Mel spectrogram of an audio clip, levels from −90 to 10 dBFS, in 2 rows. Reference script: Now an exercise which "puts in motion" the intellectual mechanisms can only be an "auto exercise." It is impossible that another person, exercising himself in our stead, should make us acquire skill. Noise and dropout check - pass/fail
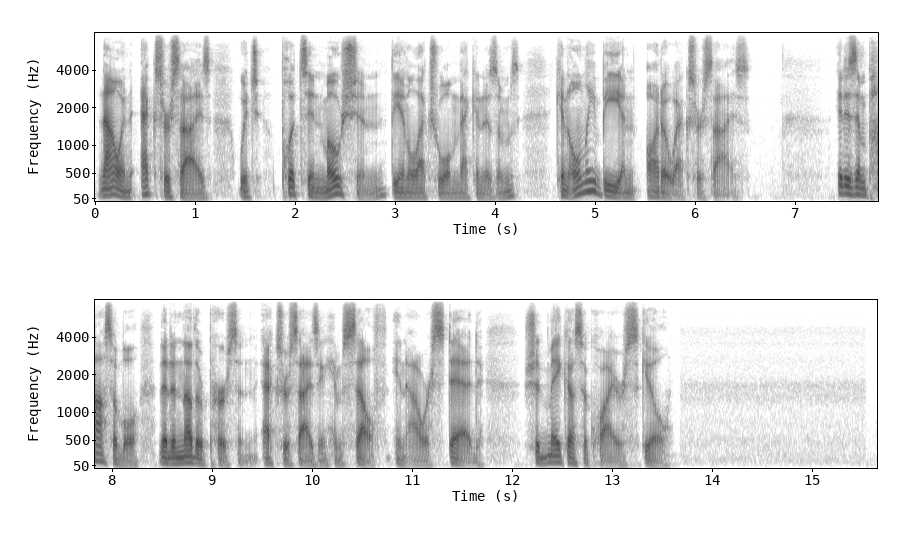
pass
